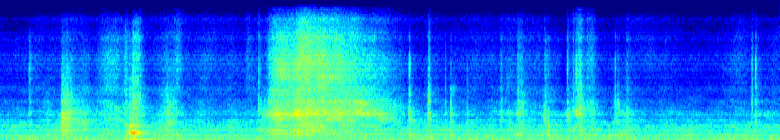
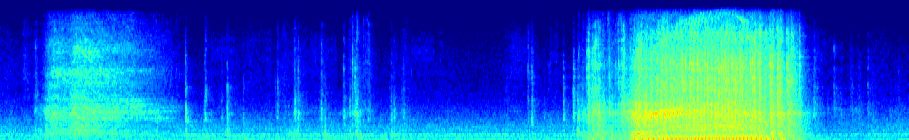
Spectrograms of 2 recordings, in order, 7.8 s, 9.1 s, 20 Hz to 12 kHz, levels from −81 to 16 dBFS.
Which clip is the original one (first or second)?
second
